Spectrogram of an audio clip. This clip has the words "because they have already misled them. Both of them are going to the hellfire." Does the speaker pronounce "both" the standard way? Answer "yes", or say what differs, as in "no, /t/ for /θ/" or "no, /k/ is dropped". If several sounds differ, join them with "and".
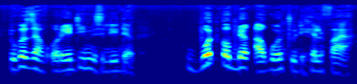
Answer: no, /t/ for /θ/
